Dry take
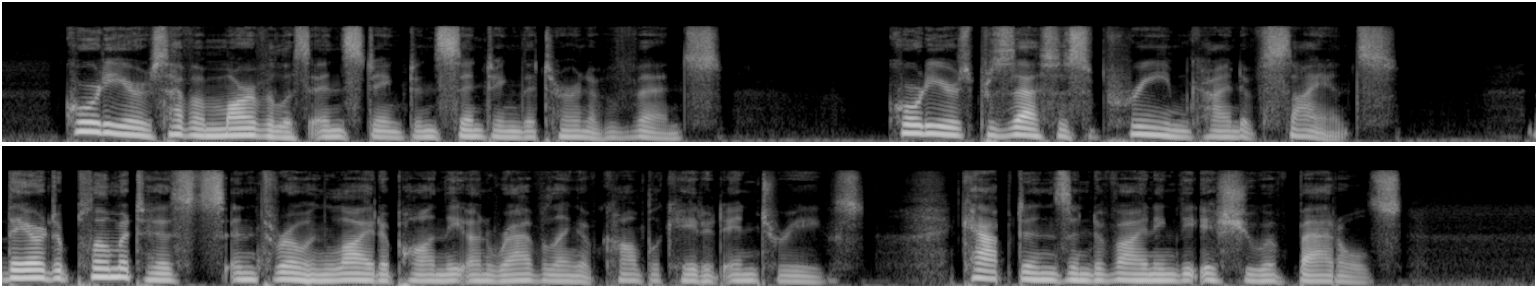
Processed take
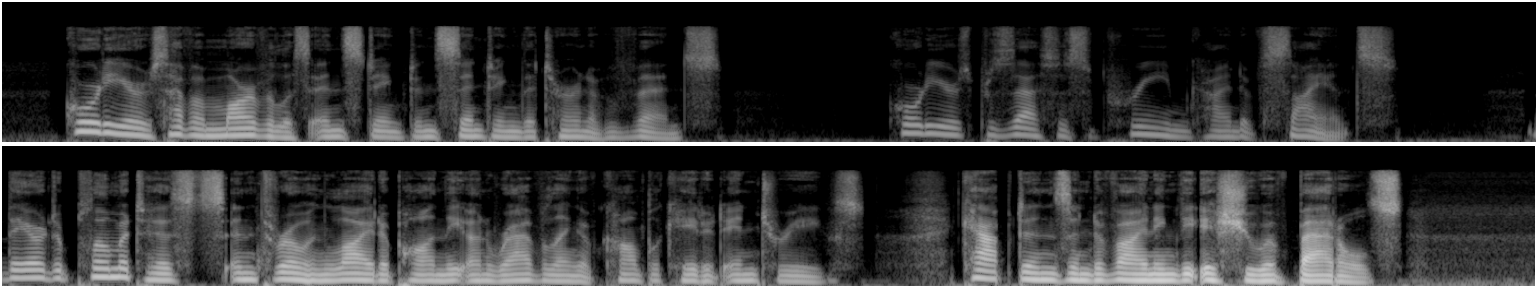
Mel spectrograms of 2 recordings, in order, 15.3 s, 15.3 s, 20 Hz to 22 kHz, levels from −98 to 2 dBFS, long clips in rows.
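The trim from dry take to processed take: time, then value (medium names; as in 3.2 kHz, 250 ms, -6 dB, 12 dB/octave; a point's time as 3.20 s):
3.35 s -5.5 dB
4.50 s -16.5 dB
5.91 s -16.5 dB
6.67 s -7.5 dB
7.72 s -7.5 dB
8.55 s +1.5 dB
12.50 s +1.5 dB
13.75 s +10 dB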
